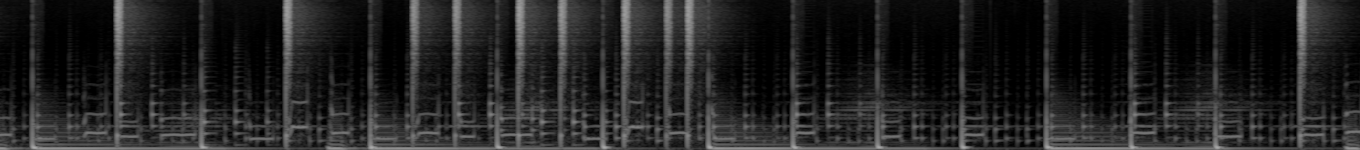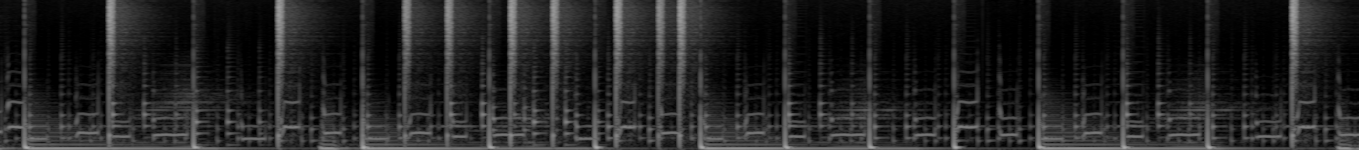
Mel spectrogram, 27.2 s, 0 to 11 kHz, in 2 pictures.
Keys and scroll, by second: 1.5 ctrl+Num_Lock, 4.3 space, 19.2 space.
